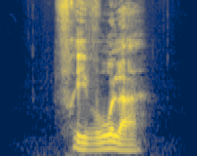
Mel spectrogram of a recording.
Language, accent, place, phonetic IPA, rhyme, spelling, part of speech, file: German, Germany, Berlin, [fʁiˈvoːlɐ], -oːlɐ, frivoler, adjective, De-frivoler.ogg
- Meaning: 1. comparative degree of frivol 2. inflection of frivol: strong/mixed nominative masculine singular 3. inflection of frivol: strong genitive/dative feminine singular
